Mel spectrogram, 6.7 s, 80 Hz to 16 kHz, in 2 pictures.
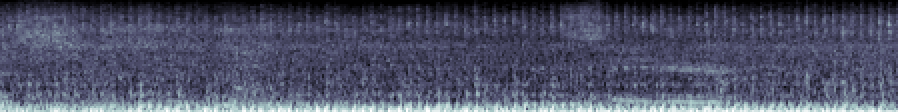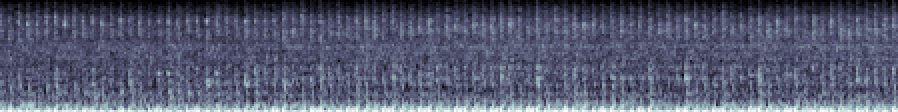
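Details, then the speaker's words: Dodge D50 pickup (G63B engine) at first startup, with the fan running: deep, loud, raspy chuffing at a steady idle suggests an exhaust leak of unknown location. A vacuum leak is also noted. Loud exhaust note at idle. "got it fired up and sounds all right a little exhaust leak it sounds like it's hard to tell with the fan like that"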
